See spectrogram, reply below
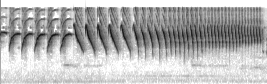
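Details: Morning song of a female Belgian canary: rising whistled notes, then downward-swept phrases that speed up into a dense, rapid rolling trill held for over a second, ending abruptly.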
